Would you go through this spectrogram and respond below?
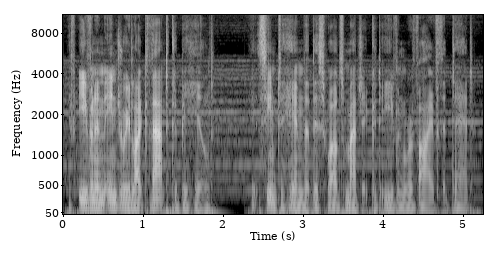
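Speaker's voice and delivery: ordinary delivery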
